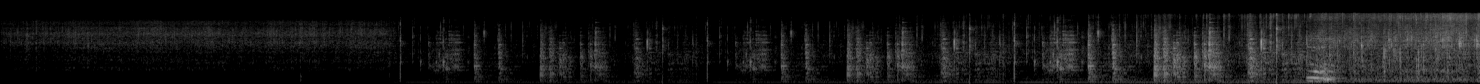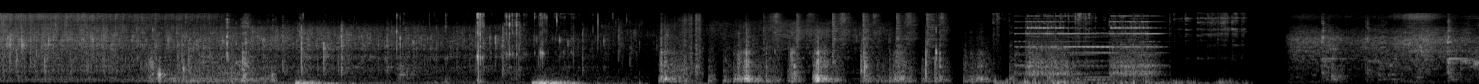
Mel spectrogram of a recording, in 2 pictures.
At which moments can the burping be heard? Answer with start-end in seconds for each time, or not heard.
not heard.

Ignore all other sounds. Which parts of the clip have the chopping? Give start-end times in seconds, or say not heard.
not heard.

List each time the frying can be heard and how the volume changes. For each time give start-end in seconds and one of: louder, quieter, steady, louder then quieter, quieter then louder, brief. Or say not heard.
0.0-23.8 louder then quieter
27.6-29.5 brief.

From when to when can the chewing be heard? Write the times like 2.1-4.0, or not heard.
16.1-25.6.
